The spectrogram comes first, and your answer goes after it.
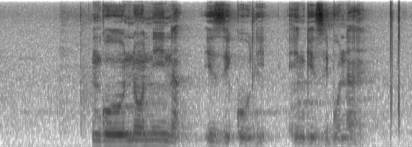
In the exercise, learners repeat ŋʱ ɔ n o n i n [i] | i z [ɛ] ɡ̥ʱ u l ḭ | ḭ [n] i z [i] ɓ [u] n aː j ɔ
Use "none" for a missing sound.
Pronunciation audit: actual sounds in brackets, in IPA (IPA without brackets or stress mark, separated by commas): a, i, ŋ, i, ɔ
